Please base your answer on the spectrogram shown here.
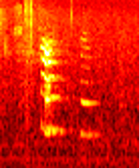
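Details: Pet cat meowing indoors as its owner offers treats, lobster or fish; one short, bright harmonic meow lasting about a fifth of a second, then a fainter, thinner cry, with quiet room tone between.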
